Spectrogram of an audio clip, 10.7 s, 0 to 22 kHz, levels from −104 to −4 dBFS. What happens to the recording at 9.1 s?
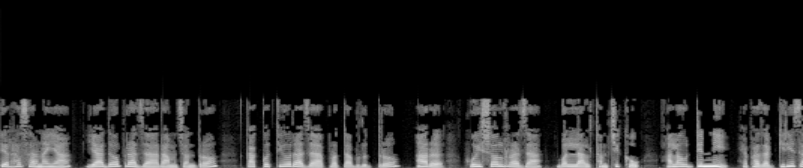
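AAC compression damage is present at 9.1 s, as it is throughout the speech: nothing reaches above 9 kHz, and sibilants turn dull, smeared and fizzy. That suggests a low-bitrate AAC-LC encode, likely near 32 kbps, which lowers the cut-off and coarsely quantises frequency lines.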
